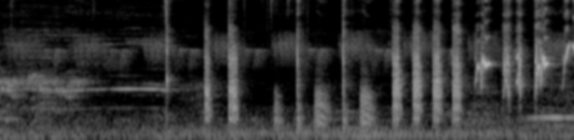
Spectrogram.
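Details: Black-winged myna calls played to lure young and untrained mynas into calling: harsh broadband squawks, a drawn whistle, then a rapid series of loud rasping notes and upward-sweeping whistles.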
